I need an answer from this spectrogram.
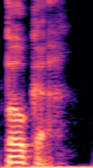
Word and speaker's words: bokeh: Anyway, I like to say bokeh. Bokeh. That's the American way, guys.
